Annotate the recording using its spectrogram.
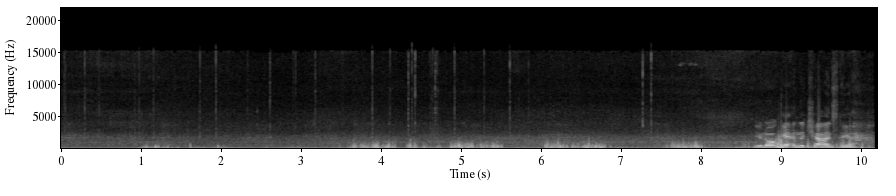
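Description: Wind buffets loudly in gusts outdoors.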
